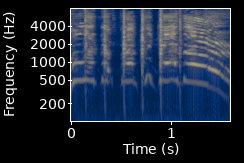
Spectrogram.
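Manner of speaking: high-pitched, exasperated yelling.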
